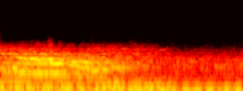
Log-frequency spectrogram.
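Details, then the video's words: A blue whale gives a deep, rumbling low-frequency call that drones with slightly wavering pitch, recorded by hydrophone; blue whales call across hundreds of miles of open sea. "Large whales tend to make sounds that are quite low and rumbly."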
